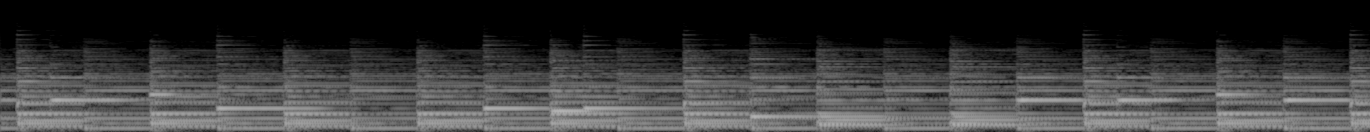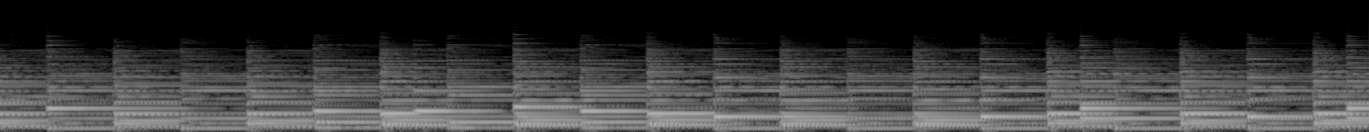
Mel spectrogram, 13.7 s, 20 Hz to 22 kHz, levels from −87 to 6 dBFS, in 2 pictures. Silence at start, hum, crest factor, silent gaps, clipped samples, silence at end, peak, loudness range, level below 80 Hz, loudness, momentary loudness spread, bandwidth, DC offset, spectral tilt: 0 s; none; 16 dB; none; under 0.1%; 0 s; -14 dBFS; 2 LU; -62 dBFS; -29 LUFS; 4 LU; 7.8 kHz; under 0.1%; -8 dB/octave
